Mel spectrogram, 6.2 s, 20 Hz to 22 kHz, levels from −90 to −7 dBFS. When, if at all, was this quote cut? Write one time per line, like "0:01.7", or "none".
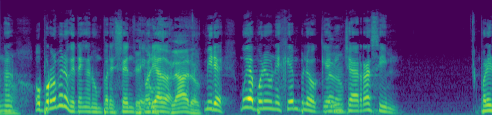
0:01.8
